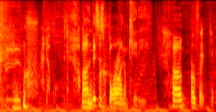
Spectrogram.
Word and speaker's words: Bawn: This is Bawn Kitty. Perfect. Bon kitty, like good cat?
